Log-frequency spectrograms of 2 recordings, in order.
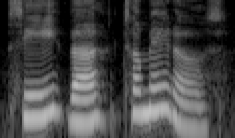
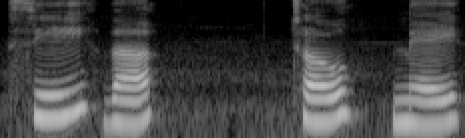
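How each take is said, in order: First: Said in the usual way. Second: Sounded out slowly. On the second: Shown as a demonstration. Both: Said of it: "And then blend the sounds".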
